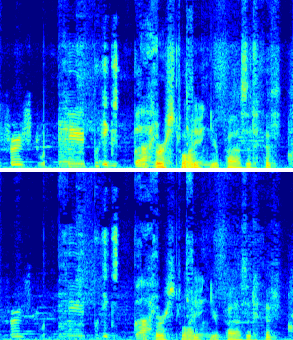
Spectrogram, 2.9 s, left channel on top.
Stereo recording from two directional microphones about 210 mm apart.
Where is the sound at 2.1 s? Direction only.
25° left (ahead or behind).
